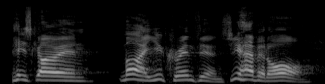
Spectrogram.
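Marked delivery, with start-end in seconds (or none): 1.1-3.0 mock sarcastic tone, louder. Voicing Paul's words to the Corinthians: imitating Paul being sarcastic. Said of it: "Paul clearly got it too".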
